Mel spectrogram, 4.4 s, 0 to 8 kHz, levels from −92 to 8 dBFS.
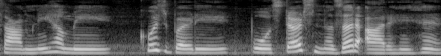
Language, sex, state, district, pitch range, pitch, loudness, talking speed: Hindi, female, Chhattisgarh, Raipur, 190-220 Hz, 200 Hz, -18 LUFS, 120 wpm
